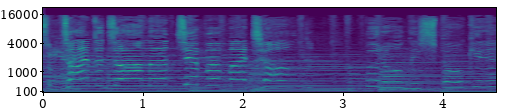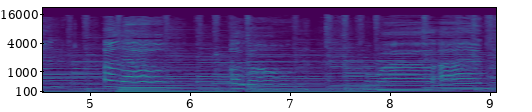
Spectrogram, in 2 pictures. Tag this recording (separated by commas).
Music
